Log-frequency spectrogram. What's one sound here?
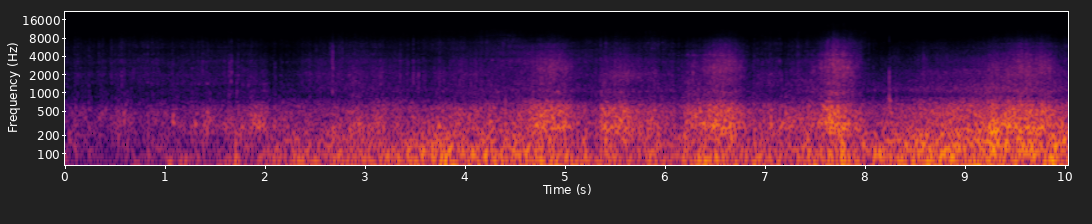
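Skis scrape and hiss over packed snow, swelling in bursts with each turn.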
